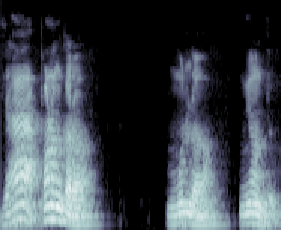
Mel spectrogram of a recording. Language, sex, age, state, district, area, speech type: Odia, male, 45-60, Odisha, Kendrapara, urban, spontaneous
